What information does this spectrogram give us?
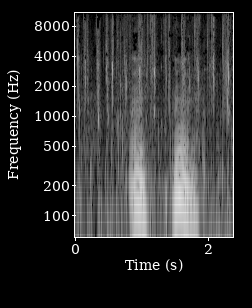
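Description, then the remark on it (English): Pete Holmes chews caramel ice cream with rapid wet, clicky smacks, broken by two loud, drawn-out hummed moans whose pitch rises and falls. “I'm going to listen to Pete Holmes chewing ice cream.”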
